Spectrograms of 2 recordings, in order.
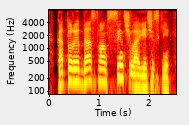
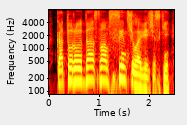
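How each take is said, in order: Both takes have the same delivery.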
